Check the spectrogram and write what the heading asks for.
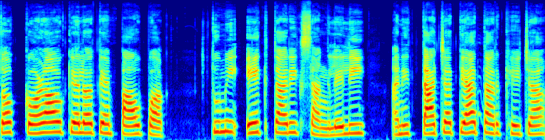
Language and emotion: Goan Konkani, neutral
